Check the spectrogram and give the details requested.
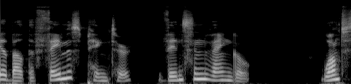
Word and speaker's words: Van Gogh: Our experience will be about the famous painter Vincent van Gogh. Want to sound fancy?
